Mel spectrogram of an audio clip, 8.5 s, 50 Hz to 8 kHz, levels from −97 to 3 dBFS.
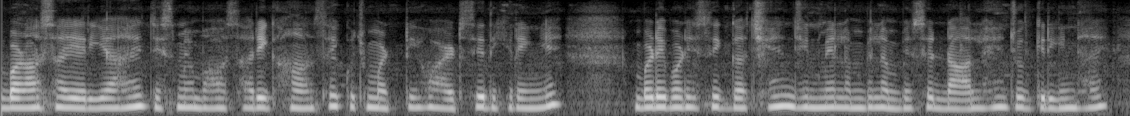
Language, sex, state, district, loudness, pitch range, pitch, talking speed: Hindi, female, Uttar Pradesh, Budaun, -25 LUFS, 195-210 Hz, 205 Hz, 200 wpm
